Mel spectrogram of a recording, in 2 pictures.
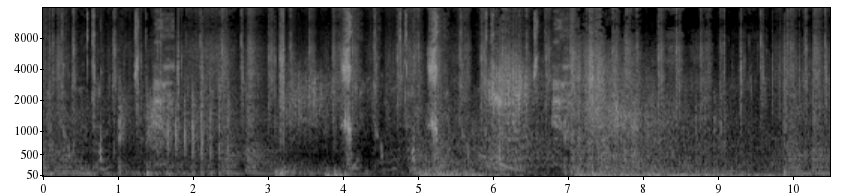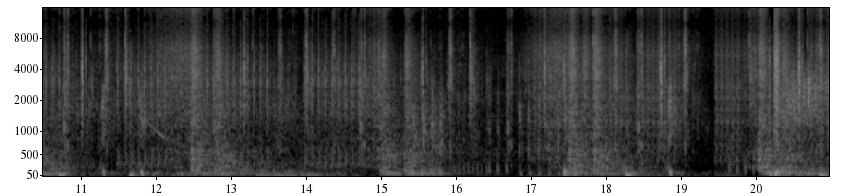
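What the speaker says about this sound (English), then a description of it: "they just really embraced this shooting thing at the end of this game" Gunfire and explosions in the video game Conker's Bad Fur Day, with heavy booms and bursts of shots rolling through a busy, cluttered mix, fairly loud throughout.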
